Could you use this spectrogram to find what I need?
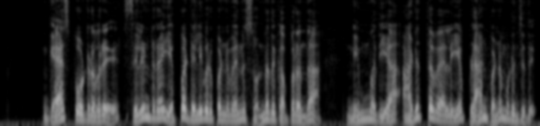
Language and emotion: Tamil, happy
